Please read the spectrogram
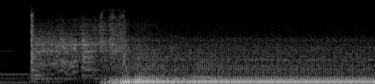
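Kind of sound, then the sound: vehicle, car engine revving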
